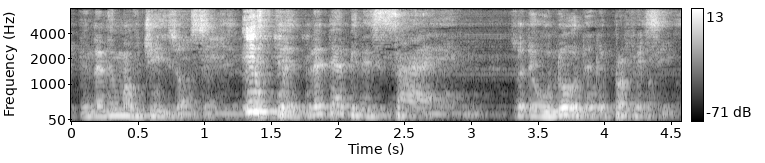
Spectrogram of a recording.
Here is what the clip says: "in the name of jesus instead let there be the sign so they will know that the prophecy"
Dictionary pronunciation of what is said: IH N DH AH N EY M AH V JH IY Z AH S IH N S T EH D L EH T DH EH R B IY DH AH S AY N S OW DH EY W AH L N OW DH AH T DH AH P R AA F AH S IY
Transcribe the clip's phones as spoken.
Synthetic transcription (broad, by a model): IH N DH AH N EY M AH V JH IY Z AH S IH S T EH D L EH T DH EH B IY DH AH S AY N S OW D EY W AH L N OW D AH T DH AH P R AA F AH S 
